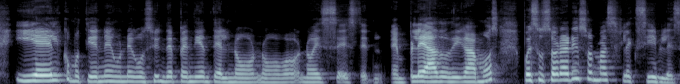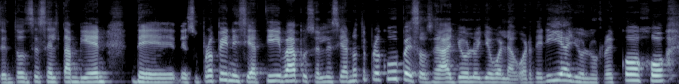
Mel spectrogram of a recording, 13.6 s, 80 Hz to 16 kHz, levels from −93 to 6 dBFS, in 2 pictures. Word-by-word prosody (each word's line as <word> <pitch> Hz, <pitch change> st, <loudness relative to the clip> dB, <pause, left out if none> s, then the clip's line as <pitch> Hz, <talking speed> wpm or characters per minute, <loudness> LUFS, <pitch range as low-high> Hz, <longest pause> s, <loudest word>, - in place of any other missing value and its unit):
y 240 Hz, -3 st, +5 dB
él 235 Hz, +1 st, +7 dB
como 220 Hz, -3 st, -5 dB
tiene 210 Hz, +1 st, 0 dB
un 210 Hz, -1 st, -2 dB
negocio 200 Hz, +1 st, -3 dB
independiente, 205 Hz, -1 st, -2 dB
él 180 Hz, -1 st, -1 dB
no 175 Hz, -1 st, -2 dB
no 175 Hz, 0 st, -6 dB
no 180 Hz, 0 st, -4 dB
es, 180 Hz, 0 st, -6 dB
este, 175 Hz, -, -8 dB
em 165 Hz, 0 st, -19 dB, 0.2 s
empleado, 200 Hz, 0 st, +6 dB
digamos, 195 Hz, +7 st, +1 dB, 0.2 s
pues 255 Hz, 0 st, +3 dB
sus 265 Hz, -1 st, -3 dB
horarios 270 Hz, +5 st, +3 dB
son 300 Hz, -4 st, -2 dB
más 265 Hz, 0 st, -3 dB
flexibles, 200 Hz, -, -4 dB
entonces 190 Hz, +4 st, -5 dB
él 185 Hz, -1 st, -1 dB
también, 190 Hz, 0 st, +1 dB, 0.2 s
de 175 Hz, -3 st, 0 dB
de 175 Hz, -, -5 dB
su 175 Hz, +1 st, -12 dB
propia 225 Hz, +7 st, 0 dB
iniciativa, 230 Hz, 0 st, +2 dB
pues 220 Hz, -3 st, -7 dB
él 185 Hz, +1 st, -4 dB
decía: 200 Hz, +1 st, -4 dB
"No 230 Hz, +2 st, -4 dB
te 305 Hz, -, -12 dB
preocupes, 290 Hz, -1 st, +1 dB
o 180 Hz, -, -2 dB
sea, 175 Hz, 0 st, +2 dB
yo 190 Hz, 0 st, 0 dB
lo 190 Hz, 0 st, -2 dB
llevo 180 Hz, 0 st, -2 dB
a -, -, -2 dB
la 155 Hz, -, -4 dB
guardería, 185 Hz, -, -2 dB
yo 195 Hz, -6 st, -2 dB
lo 165 Hz, -1 st, -7 dB
recojo, 230 Hz, +7 st, +3 dB
200 Hz, 205 wpm, -23 LUFS, 180-230 Hz, 0.2 s, él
